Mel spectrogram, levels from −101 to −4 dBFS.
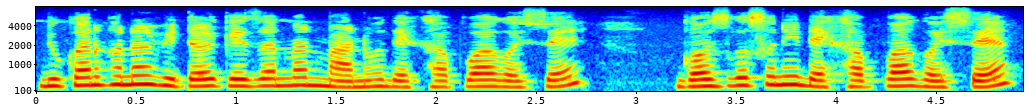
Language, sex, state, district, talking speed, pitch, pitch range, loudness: Assamese, female, Assam, Sonitpur, 135 wpm, 235 Hz, 215-265 Hz, -16 LUFS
